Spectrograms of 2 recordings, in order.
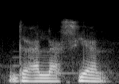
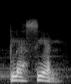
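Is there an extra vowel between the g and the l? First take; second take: yes; no. First: A vowel is inserted between g and l. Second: The g and l are said together. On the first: The speaker calls it wrong. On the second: The speaker calls it right.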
